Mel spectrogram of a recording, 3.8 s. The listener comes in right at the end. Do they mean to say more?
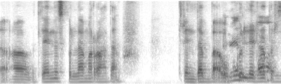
Yes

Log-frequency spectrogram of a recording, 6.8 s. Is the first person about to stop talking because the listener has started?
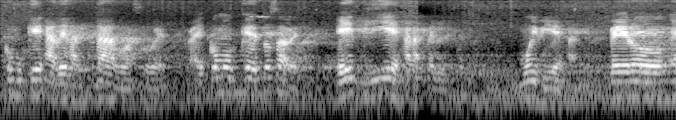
No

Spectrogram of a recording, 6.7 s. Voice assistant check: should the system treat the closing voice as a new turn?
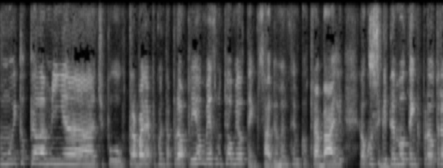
No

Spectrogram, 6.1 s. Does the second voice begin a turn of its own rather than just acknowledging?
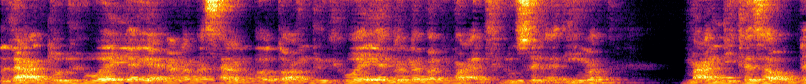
No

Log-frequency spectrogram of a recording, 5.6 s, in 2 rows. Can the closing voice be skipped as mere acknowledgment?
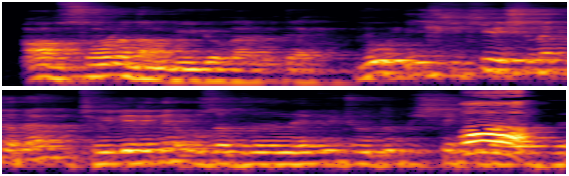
Yes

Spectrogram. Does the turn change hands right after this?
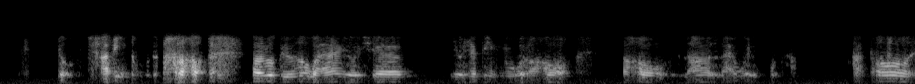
Yes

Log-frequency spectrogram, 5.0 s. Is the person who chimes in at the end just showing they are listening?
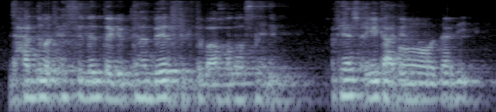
No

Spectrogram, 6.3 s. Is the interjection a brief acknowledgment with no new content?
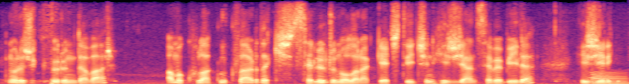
Yes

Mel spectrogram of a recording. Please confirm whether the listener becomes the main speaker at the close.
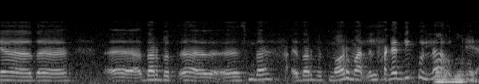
Yes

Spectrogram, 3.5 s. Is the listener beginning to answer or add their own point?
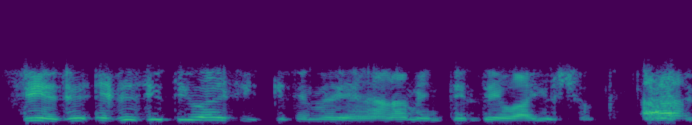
Yes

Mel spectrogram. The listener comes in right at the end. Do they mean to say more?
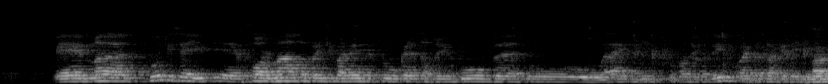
Yes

